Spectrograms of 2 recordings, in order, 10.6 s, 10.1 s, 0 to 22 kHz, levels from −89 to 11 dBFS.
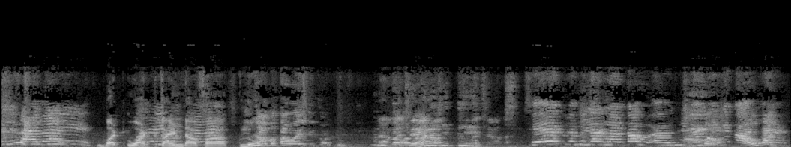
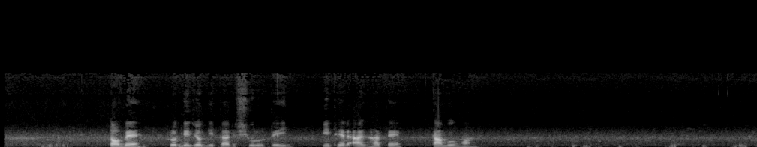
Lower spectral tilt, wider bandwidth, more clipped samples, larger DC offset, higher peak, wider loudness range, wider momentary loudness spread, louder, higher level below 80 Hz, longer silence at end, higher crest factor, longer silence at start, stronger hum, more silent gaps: second, -3.5 dB/octave vs -6 dB/octave; about the same, 12.5 kHz vs 11.5 kHz; neither; neither; about the same, -2 dBFS vs 0 dBFS; about the same, 4 LU vs 4 LU; second, 15 LU vs 26 LU; first, -15 LUFS vs -23 LUFS; first, -60 dBFS vs -74 dBFS; second, 0.05 s vs 3.8 s; second, 16 dB vs 26 dB; second, 0 s vs 0.2 s; neither; neither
